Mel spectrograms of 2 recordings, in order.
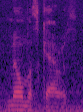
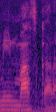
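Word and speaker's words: Mil Máscaras: was in WWF a while they they call Mil mascaras but it's actually pronounced mean mascara and he was the most phenomenal wrestler I've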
